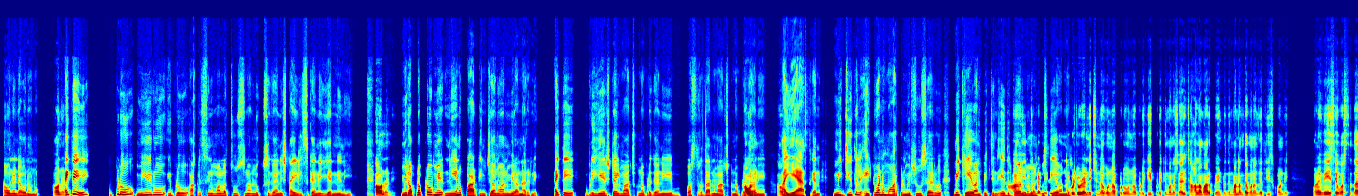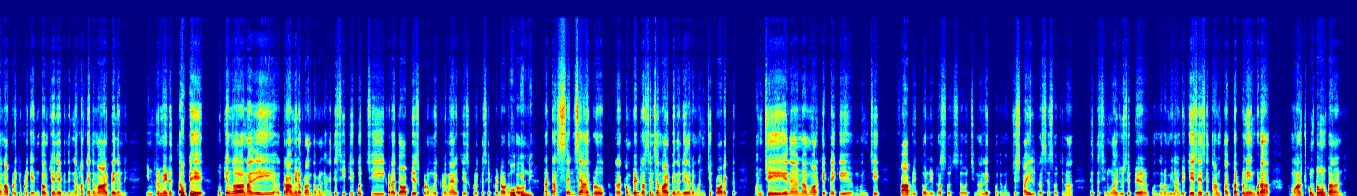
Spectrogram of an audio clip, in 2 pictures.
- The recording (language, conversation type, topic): Telugu, podcast, ఏ సినిమా లుక్ మీ వ్యక్తిగత శైలికి ప్రేరణగా నిలిచింది?
- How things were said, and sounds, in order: in English: "లుక్స్"; in English: "స్టైల్స్"; in English: "హెయిర్ స్టైల్"; in English: "చేంజ్"; in English: "ఇంటర్మీడియట్‌తో"; in English: "జాబ్"; in English: "మ్యారేజ్"; in English: "సెటిల్‌మెంట్"; in English: "డ్రెస్ సెన్స్"; in English: "కంప్లీట్ డ్రెస్"; in English: "ప్రోడక్ట్"; in English: "మార్కెట్‌లకి"; in English: "ఫ్యాబ్రిక్‌తోని డ్రెస్సెస్"; in English: "స్టైల్ డ్రెస్సెస్"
